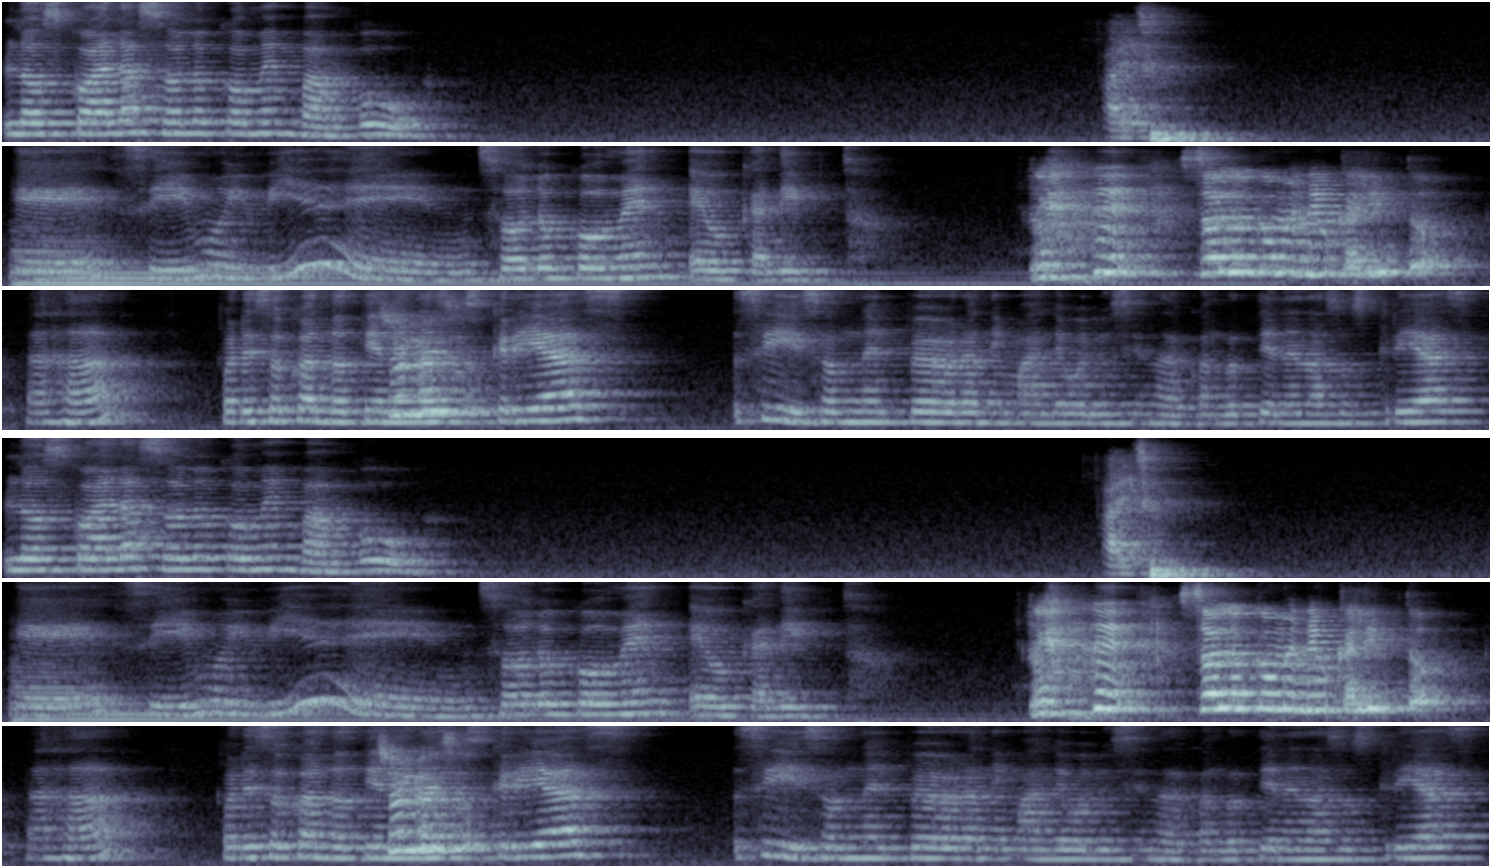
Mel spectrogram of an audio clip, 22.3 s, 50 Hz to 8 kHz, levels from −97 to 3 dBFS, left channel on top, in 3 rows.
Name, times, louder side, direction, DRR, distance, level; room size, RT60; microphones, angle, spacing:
voice 1, 0.0-2.1 7.5-11.8 15.0-15.5 16.0-17.9 18.5-22.1, left 1 dB, 20° left, 2 dB, 0.3 m, -32 dB
Bass guitar, 7.5-13.7, left 4 dB, 80° right, 1.5 m, -43 dB
voice 2, 12.6-14.6 16.8-17.2, right 3 dB, 55° right, 2 dB, 0.4 m, -24 dB
2.8 x 2.2 x 2.5 m, 0.69 s
head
